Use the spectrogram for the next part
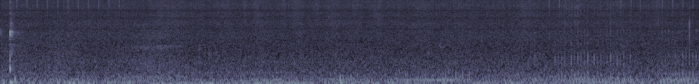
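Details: Siberian lynx kept at home, indoors on a cold morning, one of the lynxes with the female lynx Misa nearby; a steady low rumbling purr runs through the whole stretch, with faint room noise and a soft knock near the start.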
